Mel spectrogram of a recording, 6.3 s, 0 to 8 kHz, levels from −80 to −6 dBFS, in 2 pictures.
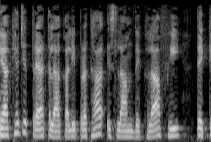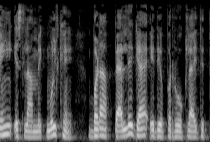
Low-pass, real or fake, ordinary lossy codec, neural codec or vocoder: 7.2 kHz; real; none; none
